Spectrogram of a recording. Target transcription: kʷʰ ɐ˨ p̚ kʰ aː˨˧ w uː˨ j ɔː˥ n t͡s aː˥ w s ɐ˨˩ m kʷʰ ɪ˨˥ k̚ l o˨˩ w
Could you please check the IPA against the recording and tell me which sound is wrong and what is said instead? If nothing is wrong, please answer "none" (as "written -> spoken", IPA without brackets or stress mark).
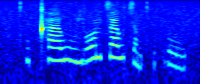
s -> t͡s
